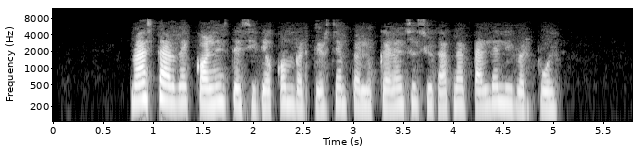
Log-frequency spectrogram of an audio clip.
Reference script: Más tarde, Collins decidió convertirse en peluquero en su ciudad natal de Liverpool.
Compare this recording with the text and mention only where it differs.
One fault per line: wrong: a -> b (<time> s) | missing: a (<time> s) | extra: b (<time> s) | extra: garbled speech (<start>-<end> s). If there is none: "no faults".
no faults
